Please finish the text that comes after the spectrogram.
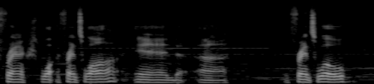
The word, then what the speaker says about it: Françoise: only child of Fran Fran Francois and uh Françoise I don't know how the female pronunciation is. Françoise, there you go.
